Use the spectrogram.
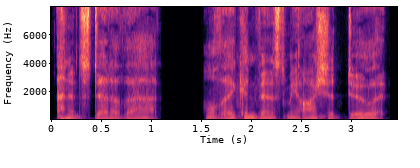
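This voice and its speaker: A man's voice: low-pitched, very animated, normal speed, breathy edge, no room sound, clean studio sound, full character voice. A man voicing a laid-back, eager werewolf sidekick who drawls in dude slang for an audio roleplay. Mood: excited.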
